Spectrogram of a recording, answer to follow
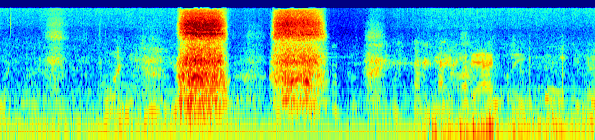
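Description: Two short, loud breaths close to the microphone, about half a second apart, over a low steady rumble.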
